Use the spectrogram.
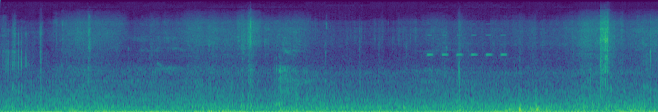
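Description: A car engine hums steadily with low road rumble and wind noise while driving along a forest route, with faint clicks and no speech.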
